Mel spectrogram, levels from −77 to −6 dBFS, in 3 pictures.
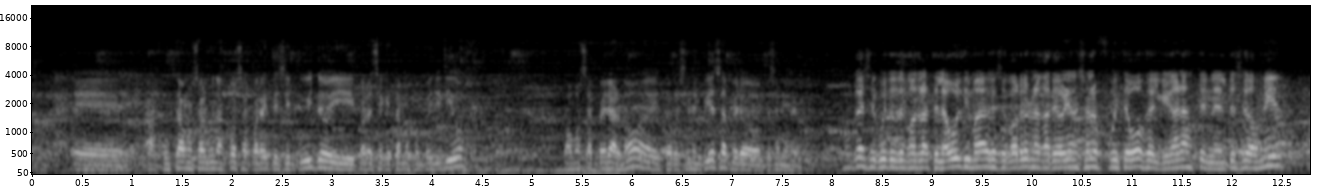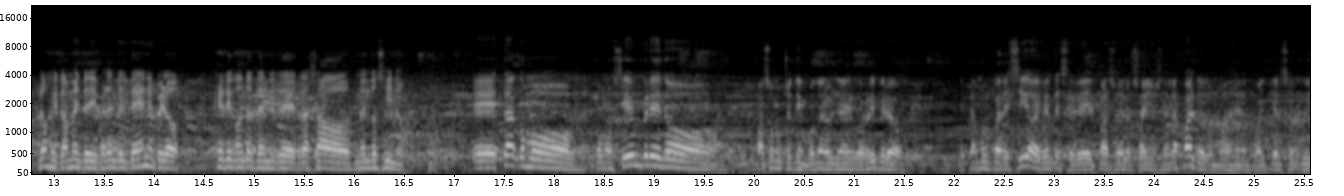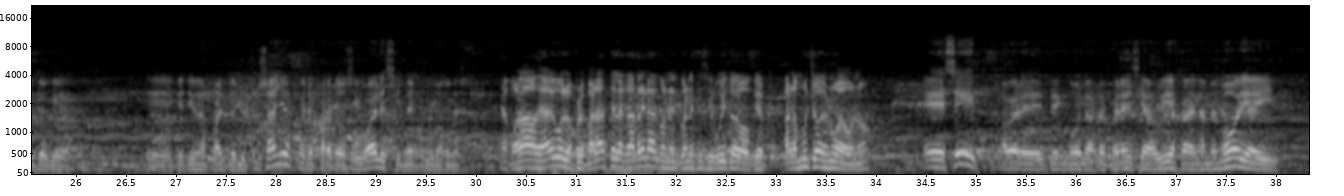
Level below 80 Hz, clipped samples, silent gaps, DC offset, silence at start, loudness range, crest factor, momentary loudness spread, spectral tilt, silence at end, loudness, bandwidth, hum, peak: -66 dBFS; under 0.1%; none; under 0.1%; 0 s; 6 LU; 16 dB; 11 LU; -5 dB/octave; 0 s; -31 LUFS; 12 kHz; none; -14 dBFS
